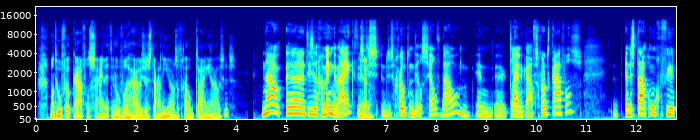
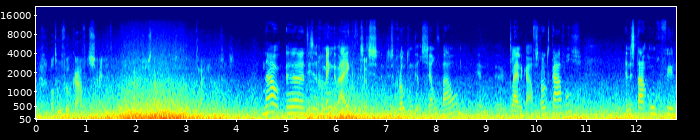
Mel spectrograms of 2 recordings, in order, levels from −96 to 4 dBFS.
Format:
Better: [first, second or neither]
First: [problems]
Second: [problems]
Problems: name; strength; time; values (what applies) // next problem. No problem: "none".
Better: first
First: none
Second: wind noise on the microphone; heavy; as loud as the speech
